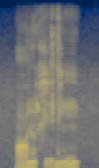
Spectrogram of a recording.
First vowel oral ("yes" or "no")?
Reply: yes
